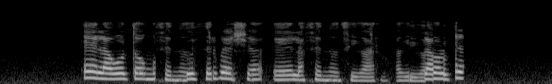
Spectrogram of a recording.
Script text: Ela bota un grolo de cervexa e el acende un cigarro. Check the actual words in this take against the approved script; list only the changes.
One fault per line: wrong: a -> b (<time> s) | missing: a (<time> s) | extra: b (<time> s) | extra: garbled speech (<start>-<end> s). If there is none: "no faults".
wrong: grolo -> acende (1.5 s)
extra: garbled speech (4.0-4.6 s)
